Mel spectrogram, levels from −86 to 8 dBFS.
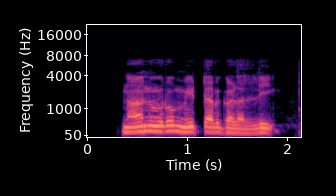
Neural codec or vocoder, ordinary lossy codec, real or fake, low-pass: codec, 16 kHz, 4 kbps, FreqCodec, larger model; none; fake; 7.2 kHz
